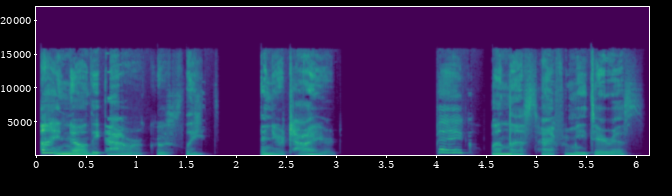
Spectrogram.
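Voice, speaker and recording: A woman playing a seductive, predatory vampire in an ASMR roleplay, soft and breathy with a coaxing, commanding manner, often slipping into a whisper. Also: mid-range voice, animated. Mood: satisfied, possessive. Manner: slow, deliberate, coaxing, controlling.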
